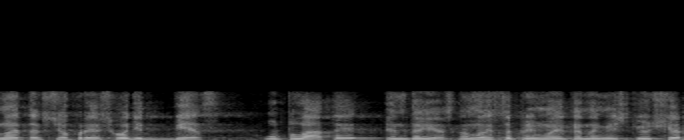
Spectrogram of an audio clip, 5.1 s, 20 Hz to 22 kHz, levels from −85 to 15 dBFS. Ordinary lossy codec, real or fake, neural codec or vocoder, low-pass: none; fake; codec, 16 kHz, 4 kbps, FreqCodec, smaller model; none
